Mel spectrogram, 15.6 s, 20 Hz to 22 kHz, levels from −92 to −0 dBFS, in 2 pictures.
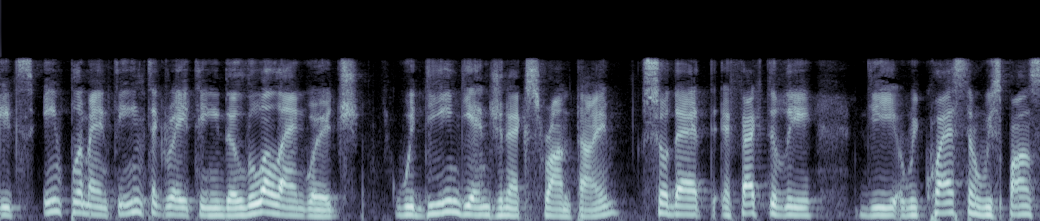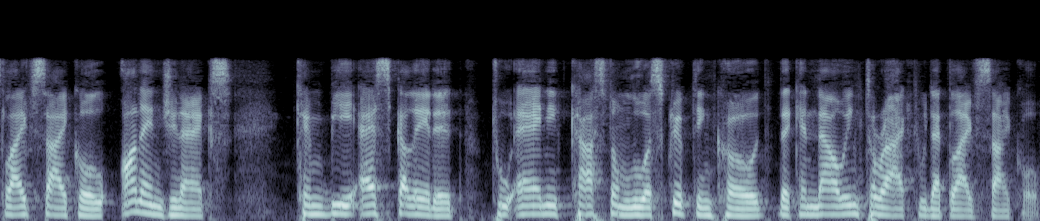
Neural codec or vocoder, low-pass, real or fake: codec, 16 kHz in and 24 kHz out, 2.2 kbps, FireRedTTS-2 codec; 7.2 kHz; fake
